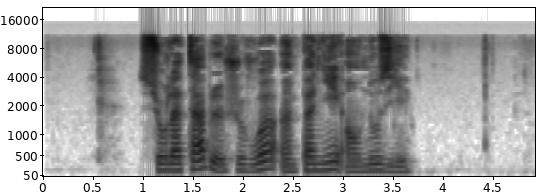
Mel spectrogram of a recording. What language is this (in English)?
French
